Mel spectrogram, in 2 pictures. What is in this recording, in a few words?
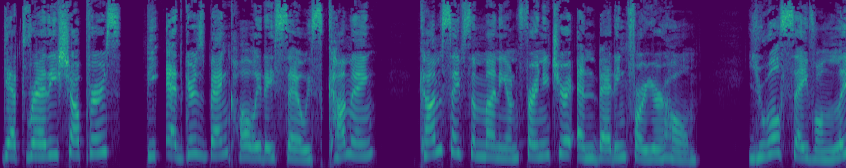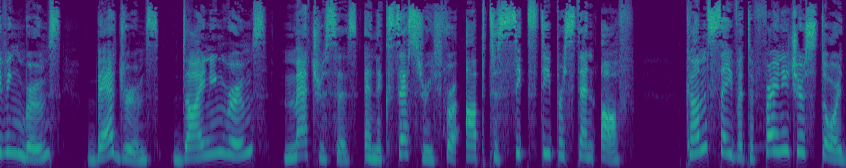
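Portuguese English female commercial; accent of portugal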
